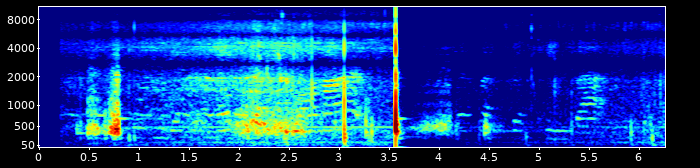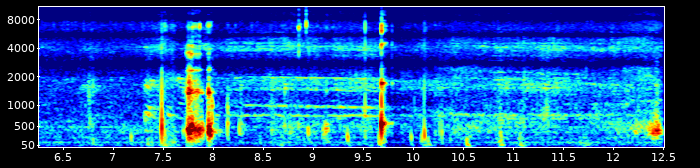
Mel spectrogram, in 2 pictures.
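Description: A few short throaty burps amid quiet room noise and faint voices; belching, air brought up from the stomach.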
